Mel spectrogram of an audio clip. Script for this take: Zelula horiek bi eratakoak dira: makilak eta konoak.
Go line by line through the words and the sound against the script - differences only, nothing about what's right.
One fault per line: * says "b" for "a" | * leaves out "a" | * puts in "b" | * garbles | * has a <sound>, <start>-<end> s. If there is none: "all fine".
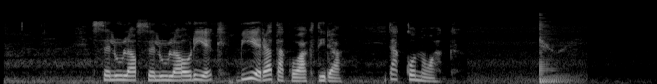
* puts in "zelula"
* leaves out "makilak"
* has a thud, 5.4-5.8 s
